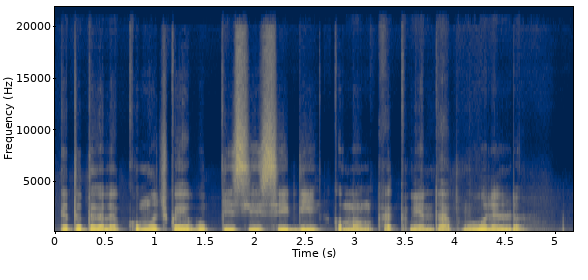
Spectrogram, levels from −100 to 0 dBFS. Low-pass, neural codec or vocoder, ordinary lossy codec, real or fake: none; codec, 44.1 kHz, 2.6 kbps, SNAC; none; fake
